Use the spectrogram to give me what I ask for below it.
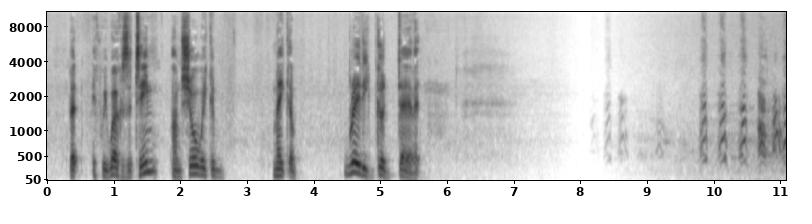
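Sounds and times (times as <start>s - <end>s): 
speech: 0.4s - 2.8s, 3.4s - 3.8s, 4.4s - 5.7s
dog yipping: 8.4s - 11.0s.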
